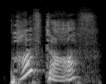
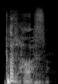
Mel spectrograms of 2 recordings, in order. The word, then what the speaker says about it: Puthoff: Puffed off? Puftoff. Puffed off. Spell it. Puthoff. Put, P-U-T. Hoff. H-O-F-F. Put off. Puthoff.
